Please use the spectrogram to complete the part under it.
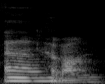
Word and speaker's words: Havane: Havane. – H-A-V-A-N-E.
